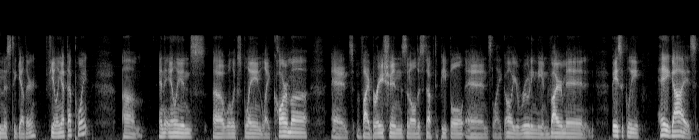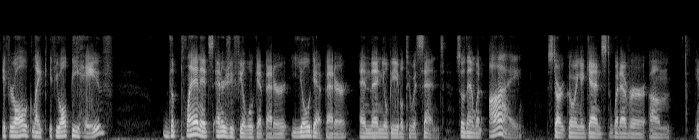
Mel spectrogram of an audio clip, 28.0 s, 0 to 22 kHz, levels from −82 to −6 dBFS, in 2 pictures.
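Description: Nothing to flag in this speech recording: it comes through G.722 wideband telephone coding at 48 kbit/s, with the top end stopping around 7.7 kHz as that coding does, and there are no technical faults to point to.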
